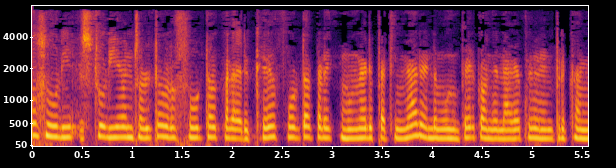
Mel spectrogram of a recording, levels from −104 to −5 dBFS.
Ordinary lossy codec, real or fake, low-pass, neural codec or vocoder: MP3, 32 kbps; fake; 7.2 kHz; codec, 16 kHz in and 24 kHz out, 1.1 kbps, FireRedTTS-2 codec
